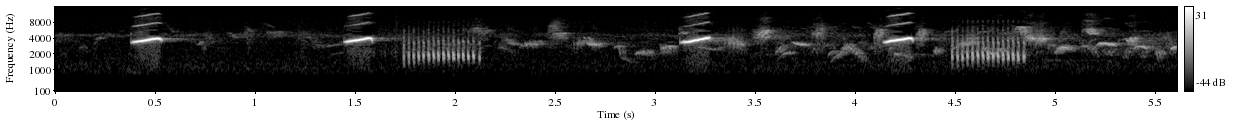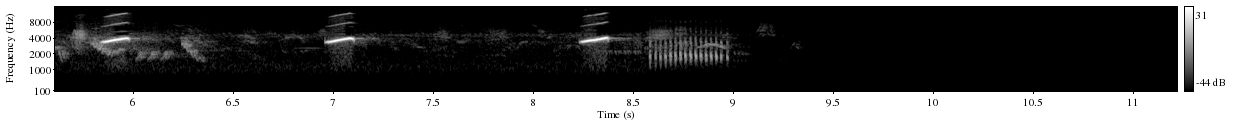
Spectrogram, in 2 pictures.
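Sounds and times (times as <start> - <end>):
common nightingale singing: 0.0 - 9.5.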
